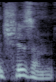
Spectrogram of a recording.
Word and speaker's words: Chisholm: Yeah, it's in Chisholm.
